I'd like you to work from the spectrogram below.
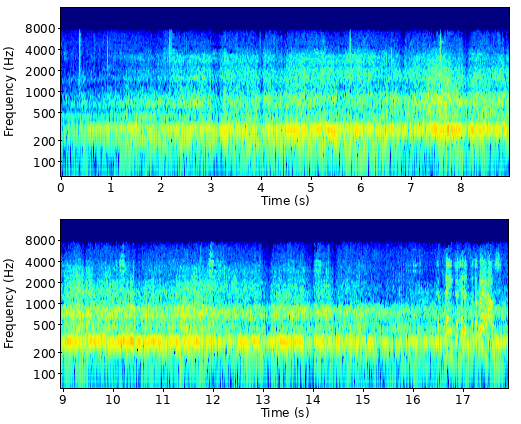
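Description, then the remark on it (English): A car engine hums steadily and fairly loudly for the whole stretch, a constant low droning rumble with a tonal edge, as a car turns into a garden. “See, his car has turned into his garden.”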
